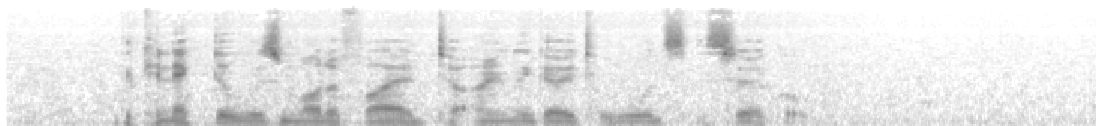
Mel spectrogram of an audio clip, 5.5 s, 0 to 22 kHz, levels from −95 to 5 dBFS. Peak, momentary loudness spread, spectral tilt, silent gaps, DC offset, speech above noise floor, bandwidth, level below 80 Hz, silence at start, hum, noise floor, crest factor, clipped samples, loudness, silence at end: -26 dBFS; 12 LU; -2 dB/octave; none; under 0.1%; 24 dB; 16.5 kHz; -76 dBFS; 0.05 s; none; -73 dBFS; 24 dB; under 0.1%; -47 LUFS; 0 s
